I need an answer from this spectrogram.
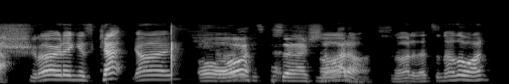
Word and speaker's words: Schneider: SCH is a sh, as in shut the fuck up. Oh, shit. Or scheiße. Yeah. Sure. Right? SCH. It's pronounced SH. SH. It is always and always will be, always has, always will be pronounced SH.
